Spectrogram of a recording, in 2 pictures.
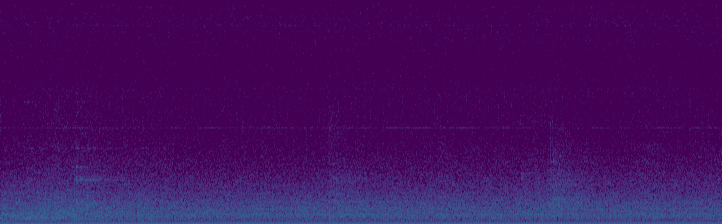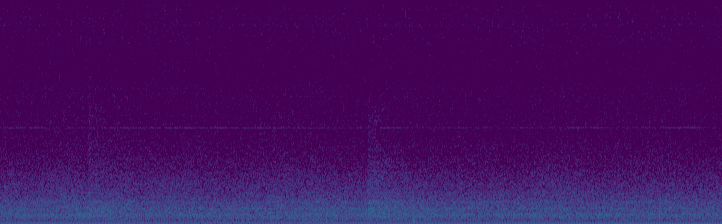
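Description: A man murmurs prayers softly in a large echoing hall.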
